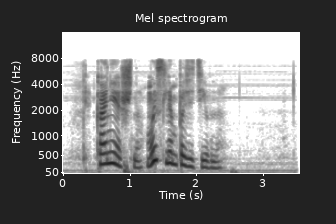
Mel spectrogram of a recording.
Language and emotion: Russian, positive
